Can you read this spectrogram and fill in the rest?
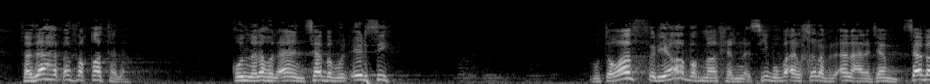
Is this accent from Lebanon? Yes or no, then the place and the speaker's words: no; Egypt; المثل عندنا في مصر يقولون الرجل من ساعة بينفخ في قربة مقطوعة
